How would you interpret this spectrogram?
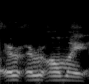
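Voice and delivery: usual speaking voice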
